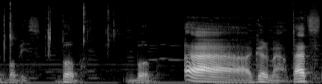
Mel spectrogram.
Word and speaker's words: Bubby's: And actually, I'm pronouncing that wrong, by the way. If you ever see that, it says Bubby's, it's actually Bubby's.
